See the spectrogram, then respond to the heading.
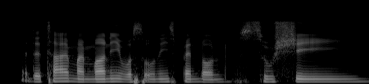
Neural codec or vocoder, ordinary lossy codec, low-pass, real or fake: none; none; none; real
